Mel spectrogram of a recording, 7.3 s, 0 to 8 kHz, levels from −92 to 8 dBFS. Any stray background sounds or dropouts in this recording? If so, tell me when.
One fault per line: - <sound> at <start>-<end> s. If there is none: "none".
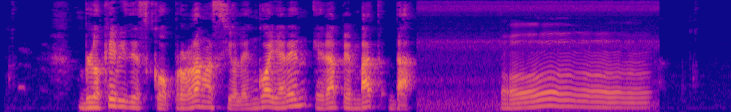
- throat clearing at 5.0-6.5 s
